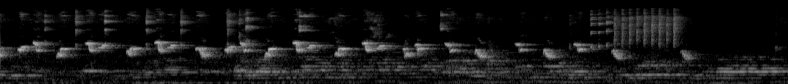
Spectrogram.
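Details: Vocal yellow-vented bulbul giving a lively chattering song of short slurred notes repeated more than once per second, with a burst of hissing noise near the end over a constant low hum.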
